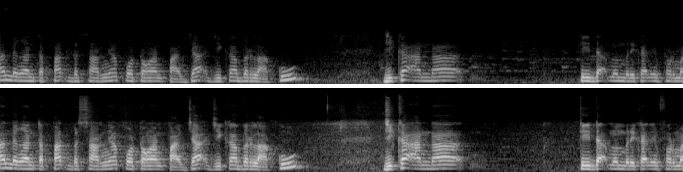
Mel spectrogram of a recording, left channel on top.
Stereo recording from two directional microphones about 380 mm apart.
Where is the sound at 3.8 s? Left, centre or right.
Centre.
